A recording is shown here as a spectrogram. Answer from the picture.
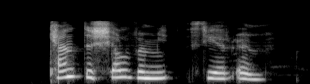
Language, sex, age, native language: Icelandic, female, 10, Icelandic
